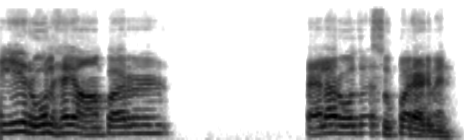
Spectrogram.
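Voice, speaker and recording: A man with a Pakistani accent giving an informal step-by-step software tutorial as a trainer, repeating key points and mixing in English terms. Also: a little high, poor audio. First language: Urdu.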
